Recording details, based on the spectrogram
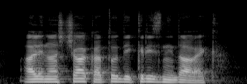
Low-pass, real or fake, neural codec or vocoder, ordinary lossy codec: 14.4 kHz; real; none; none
